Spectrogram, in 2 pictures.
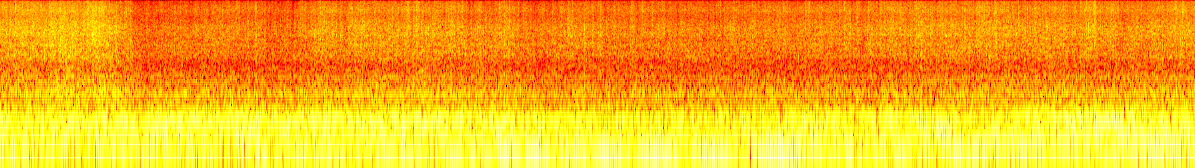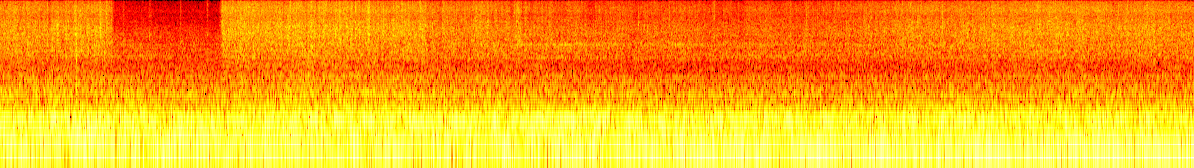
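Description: Inside the cabin of a Toyota Kijang LGX cruising on a highway in heavy rain: a steady engine and road drone with a low hum under an even hiss of rain and spray. The hiss cuts out for about a second a little past halfway as the car passes under an overpass.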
